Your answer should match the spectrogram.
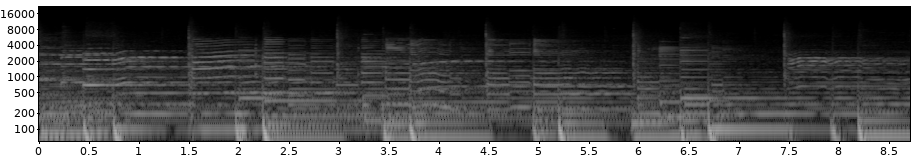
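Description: Country band playing a slow instrumental intro: steel guitar sliding between notes over a bass line and steady drum beats.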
